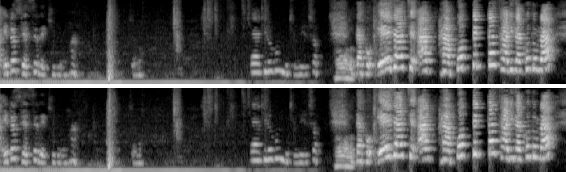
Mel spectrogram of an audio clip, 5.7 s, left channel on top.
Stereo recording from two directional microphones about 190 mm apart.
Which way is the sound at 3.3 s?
15° left (ahead or behind).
